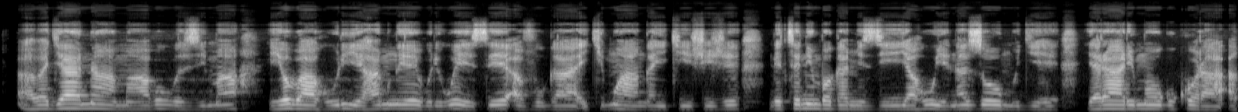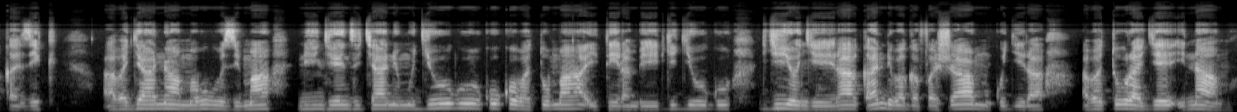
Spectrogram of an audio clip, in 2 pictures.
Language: Kinyarwanda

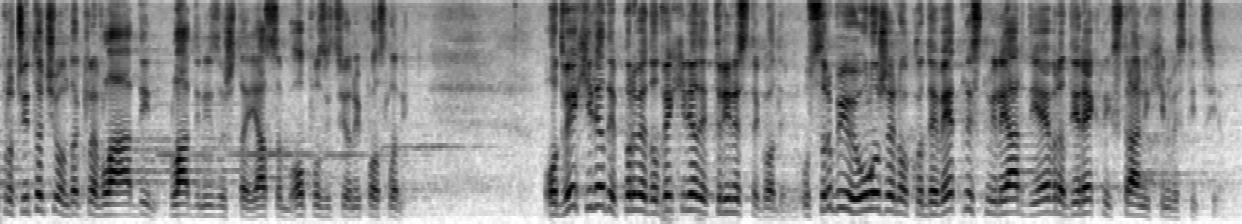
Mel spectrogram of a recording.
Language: Serbian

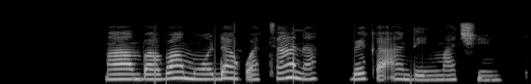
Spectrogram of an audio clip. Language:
Taita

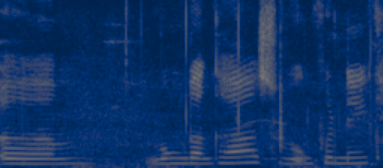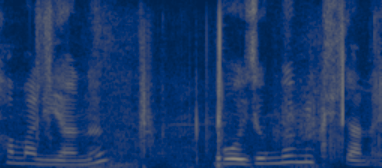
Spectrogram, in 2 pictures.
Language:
Bodo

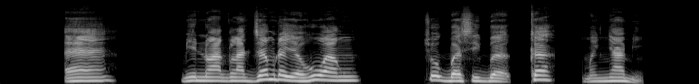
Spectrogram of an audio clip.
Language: Ewe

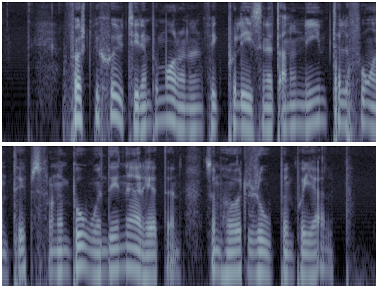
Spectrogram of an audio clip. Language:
Swedish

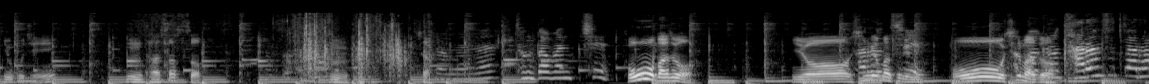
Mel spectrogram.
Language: Korean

